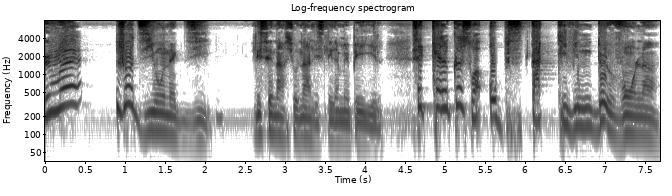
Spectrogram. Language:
French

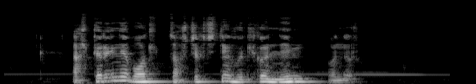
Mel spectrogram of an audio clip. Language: Mongolian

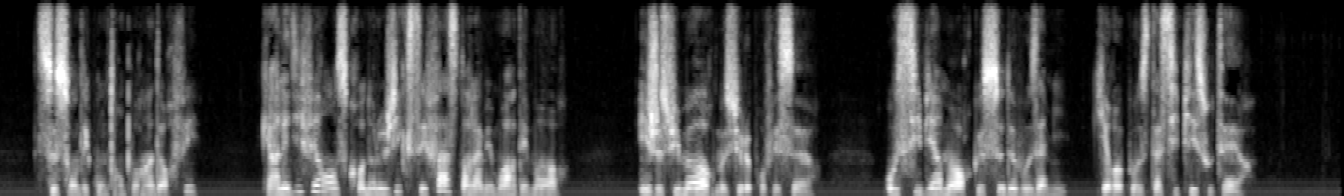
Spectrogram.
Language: French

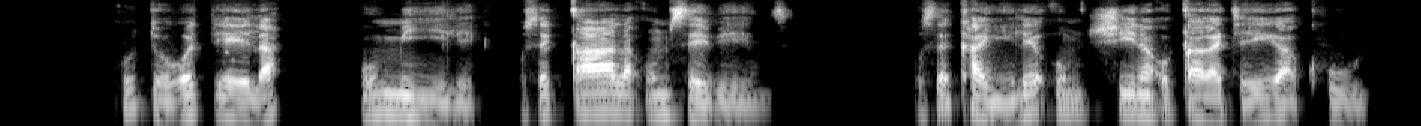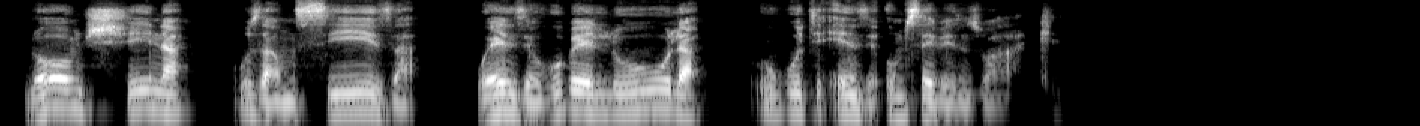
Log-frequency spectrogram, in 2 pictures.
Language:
North Ndebele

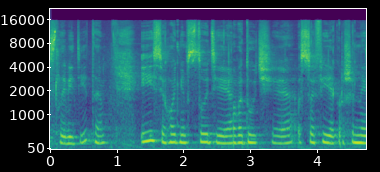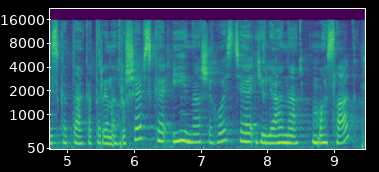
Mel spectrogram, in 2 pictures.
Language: Ukrainian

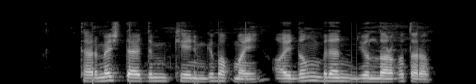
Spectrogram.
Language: Uyghur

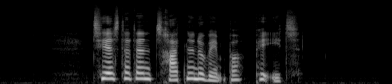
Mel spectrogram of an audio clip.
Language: Danish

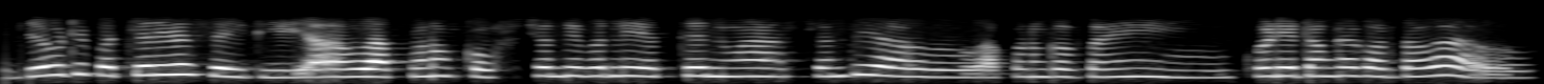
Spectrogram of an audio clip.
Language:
Odia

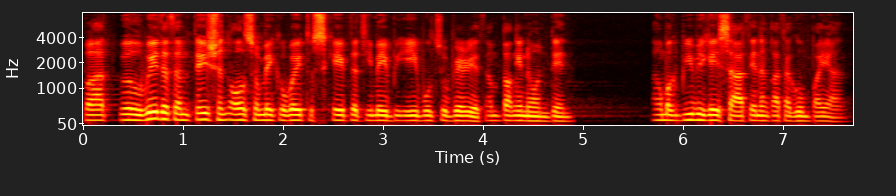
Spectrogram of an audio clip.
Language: Filipino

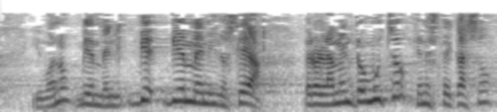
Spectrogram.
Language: Spanish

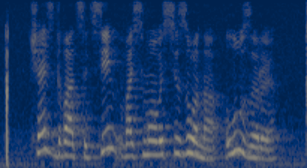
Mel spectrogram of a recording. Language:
Russian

